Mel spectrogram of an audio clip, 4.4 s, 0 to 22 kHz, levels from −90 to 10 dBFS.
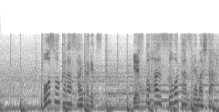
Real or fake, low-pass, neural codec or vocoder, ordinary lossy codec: fake; 7.2 kHz; codec, 16 kHz in and 24 kHz out, 1 kbps, XY-Tokenizer; none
